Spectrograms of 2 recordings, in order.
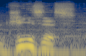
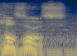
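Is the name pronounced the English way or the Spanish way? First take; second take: English; Spanish. First: The name is pronounced the English way. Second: The name is pronounced the Spanish way.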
